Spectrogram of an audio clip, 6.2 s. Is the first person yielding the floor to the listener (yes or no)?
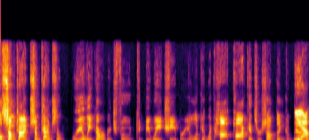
no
